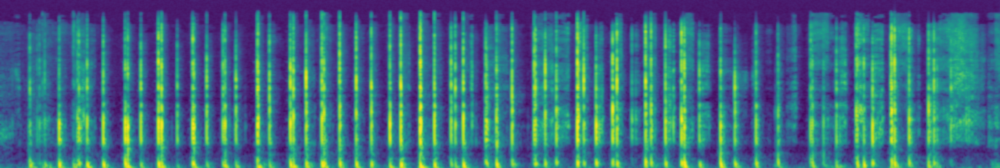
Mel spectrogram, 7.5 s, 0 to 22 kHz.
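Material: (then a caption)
Paperboard. Long nails tap and scratch the top edge and side panels of a small, hollow Kiss press-on nail paperboard box held in the hands. About fifty quick, crisp taps follow one another in a steady, uneven rhythm, each a short dry click with a hollow mid-range tone around 1.1 kHz and a soft low thud. The taps turn into brighter, scratchy strokes near the end.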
